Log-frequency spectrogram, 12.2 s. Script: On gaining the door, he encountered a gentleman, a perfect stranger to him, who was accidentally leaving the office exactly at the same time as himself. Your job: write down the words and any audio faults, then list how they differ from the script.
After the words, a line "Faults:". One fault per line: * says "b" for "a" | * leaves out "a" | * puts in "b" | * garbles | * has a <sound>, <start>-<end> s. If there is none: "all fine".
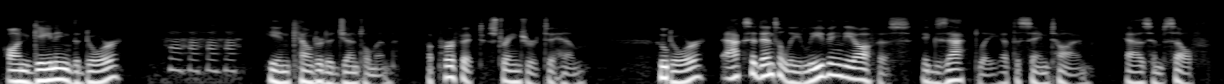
On gaining the door, he encountered a gentleman, a perfect stranger to him, who door accidentally leaving the office exactly at the same time as himself.
Faults:
* has a laugh, 1.5-2.5 s
* says "door" for "was"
